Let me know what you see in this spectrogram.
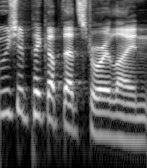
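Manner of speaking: high-pitched, loud, eager voice.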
